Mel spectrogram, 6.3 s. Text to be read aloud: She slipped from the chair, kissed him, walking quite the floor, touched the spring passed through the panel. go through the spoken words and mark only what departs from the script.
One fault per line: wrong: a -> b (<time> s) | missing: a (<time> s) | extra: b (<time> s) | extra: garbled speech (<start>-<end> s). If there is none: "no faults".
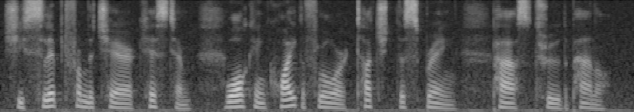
no faults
